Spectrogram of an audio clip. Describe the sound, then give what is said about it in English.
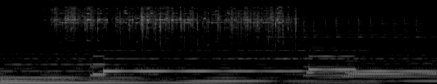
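Keys jangling in a bunch, a sustained run of bright metallic clinks and rattles over steady low sustained tones. “I got some keys.”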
